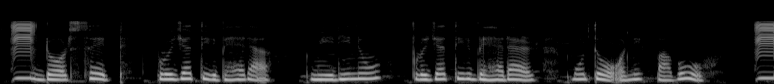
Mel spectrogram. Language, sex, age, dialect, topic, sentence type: Bengali, female, 18-24, Northern/Varendri, agriculture, statement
